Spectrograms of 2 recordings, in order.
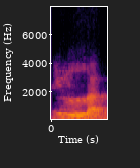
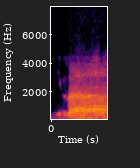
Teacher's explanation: Jadi di sini ila, la-nya itu tanpa ada tekanan huruf lamnya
